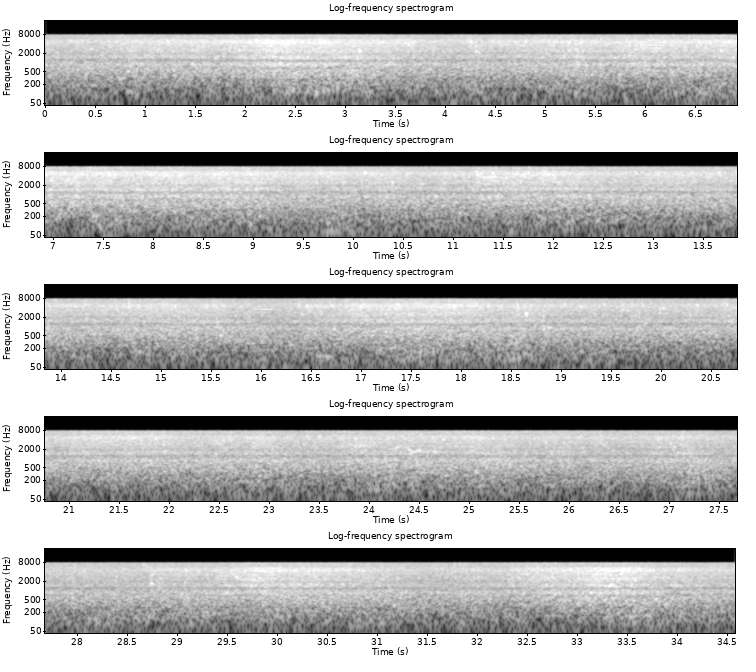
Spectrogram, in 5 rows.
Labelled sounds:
6.0	6.2	killer whale, northern resident, G clan, 3.5 to 3.7 kHz
15.9	16.2	killer whale, northern resident, G clan, 3.3 to 3.7 kHz
23.8	24.1	killer whale, northern resident, G clan, 2.5 to 2.9 kHz
29.6	29.9	killer whale, northern resident, G clan, 2.0 to 2.8 kHz

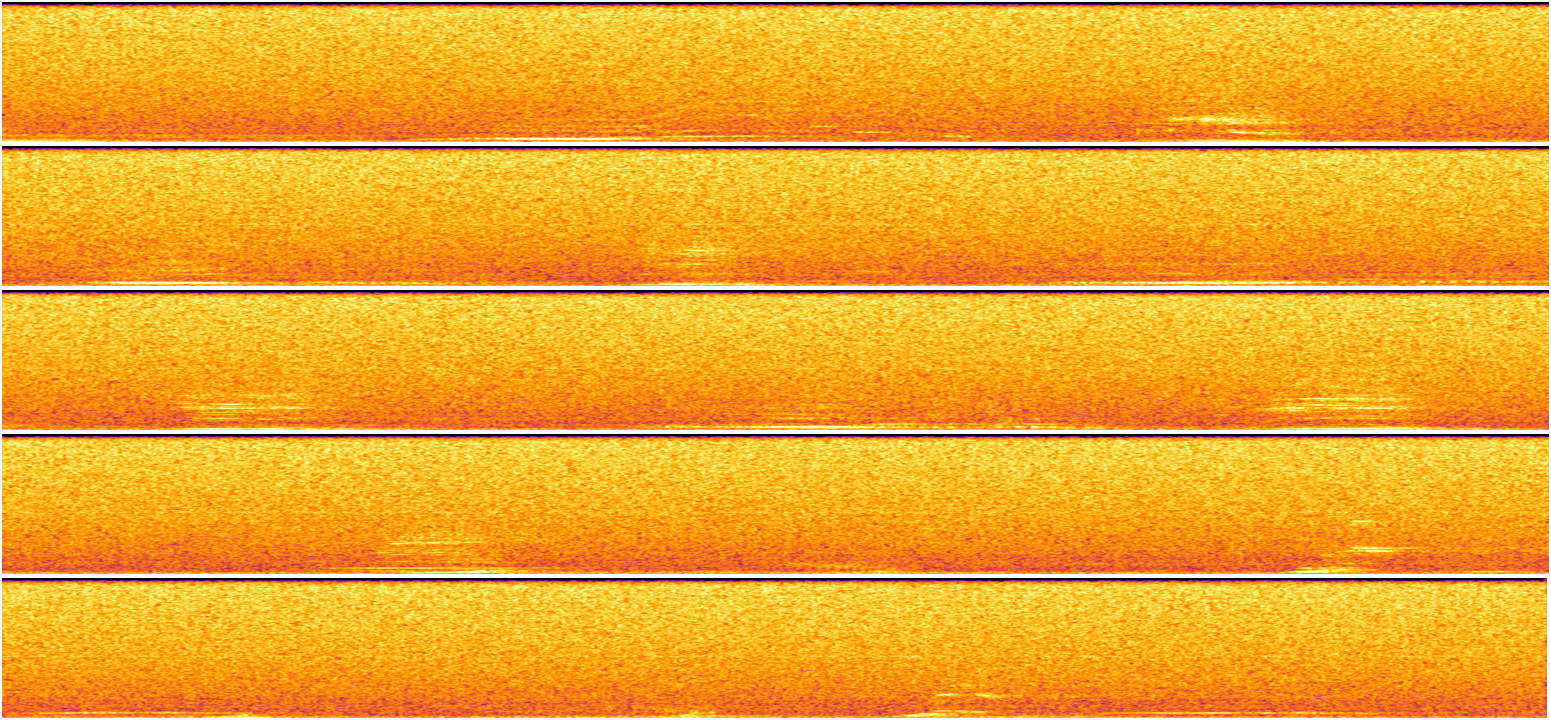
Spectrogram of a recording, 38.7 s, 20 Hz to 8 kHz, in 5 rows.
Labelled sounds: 5.8	6.4	humpback whale, 1.1 to 1.6 kHz
16.4	16.8	humpback whale, 1.2 to 1.5 kHz
21.7	22.2	humpback whale, 1.1 to 1.6 kHz
29.9	30.3	humpback whale, 1.3 to 1.6 kHz

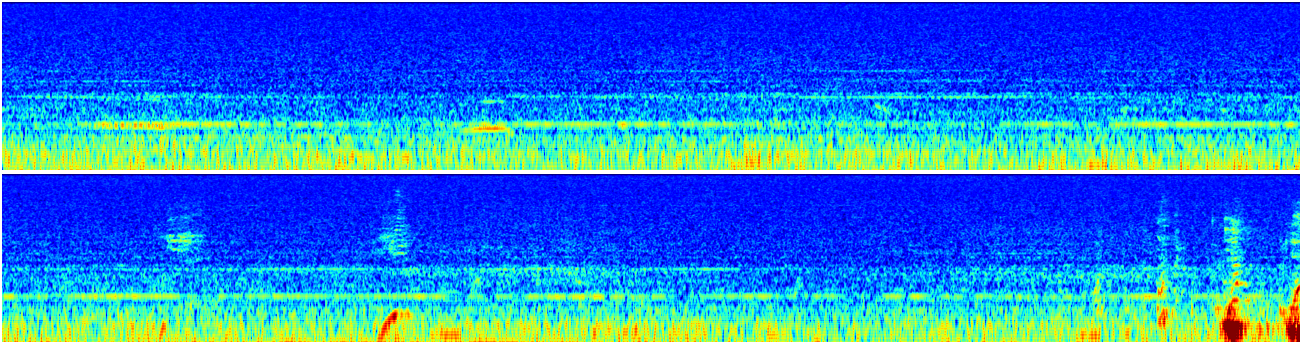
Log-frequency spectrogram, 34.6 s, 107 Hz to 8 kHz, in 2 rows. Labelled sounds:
19.4	19.9	humpback whale, 1.1 to 1.8 kHz
34.4	34.6	humpback whale, 1.2 to 1.5 kHz

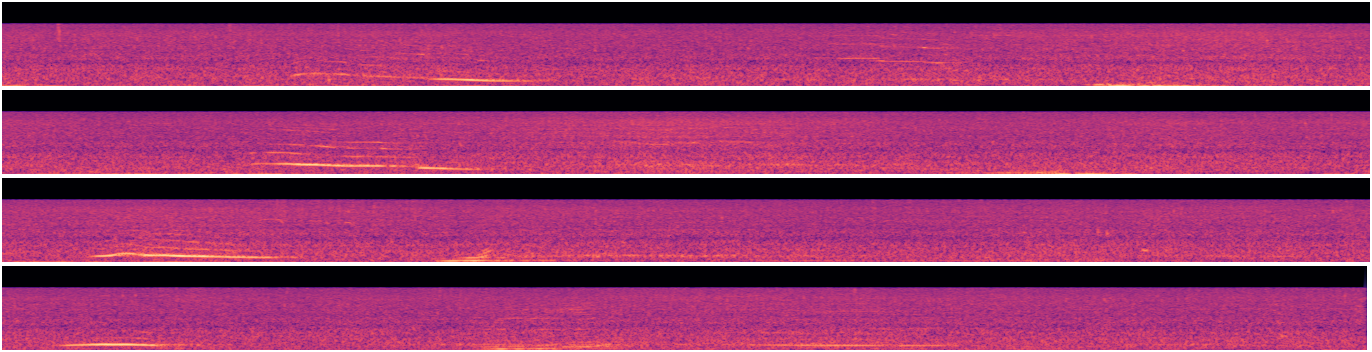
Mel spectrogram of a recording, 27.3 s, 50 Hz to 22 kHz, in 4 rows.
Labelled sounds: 1.6	2.0	humpback whale, 0.97 to 1.3 kHz
4.2	4.9	humpback whale, 1.1 to 4.4 kHz
8.2	8.9	humpback whale, 0.97 to 3.2 kHz
9.9	10.2	humpback whale, 1.5 to 1.9 kHz
14.4	14.7	humpback whale, 0.97 to 1.2 kHz
24.6	24.9	humpback whale, 2.4 to 2.6 kHz

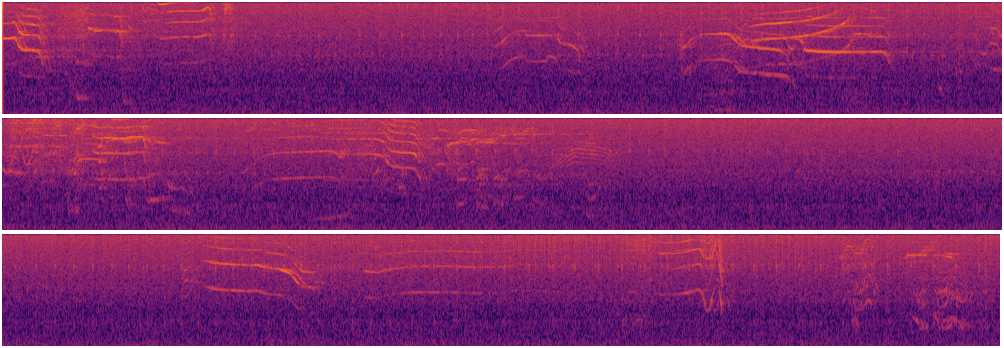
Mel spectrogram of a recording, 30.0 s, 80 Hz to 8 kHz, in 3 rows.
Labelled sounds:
0.2	0.5	killer whale, northern resident, G clan, 2.8 to 6.8 kHz
0.8	2.2	killer whale, northern resident, G clan, 1.5 to 8.0 kHz
5.0	5.9	killer whale, northern resident, G clan, 1.3 to 3.4 kHz
6.9	11.7	killer whale, northern resident, G clan, 0.80 to 8.0 kHz
12.6	14.8	killer whale, northern resident, G clan, 1.3 to 7.9 kHz
15.3	16.1	killer whale, northern resident, G clan, 2.1 to 5.2 kHz
22.0	23.2	killer whale, northern resident, G clan, 1.5 to 5.8 kHz
23.6	24.8	killer whale, northern resident, G clan, 1.4 to 5.1 kHz
26.5	27.3	killer whale, northern resident, G clan, 0.96 to 6.9 kHz
29.3	29.7	killer whale, northern resident, G clan, 1.3 to 1.9 kHz

